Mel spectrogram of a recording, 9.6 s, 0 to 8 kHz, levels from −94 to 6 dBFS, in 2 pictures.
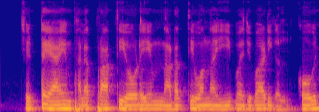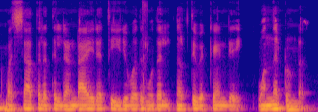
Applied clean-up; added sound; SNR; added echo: neural separator model SepFormer DNS4.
